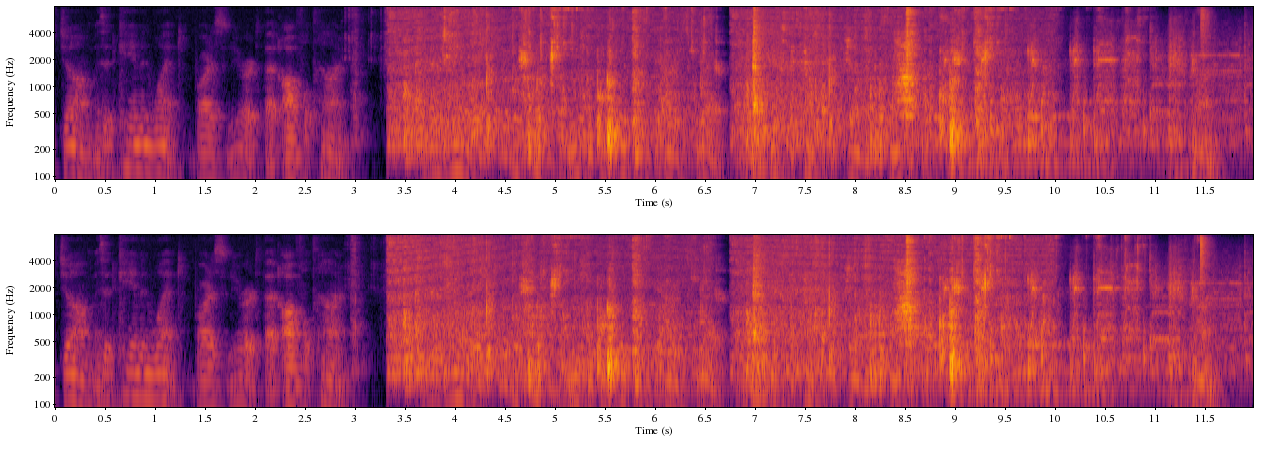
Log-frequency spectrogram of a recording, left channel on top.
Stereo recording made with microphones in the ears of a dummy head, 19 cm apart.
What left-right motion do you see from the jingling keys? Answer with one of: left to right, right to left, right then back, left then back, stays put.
left to right.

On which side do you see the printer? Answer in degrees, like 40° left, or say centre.
centre.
